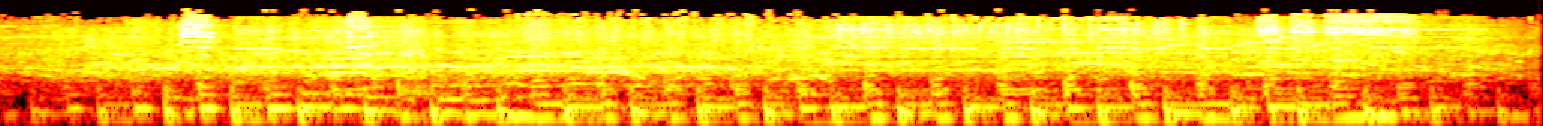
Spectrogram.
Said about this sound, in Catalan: La multitud l'ovaciona.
